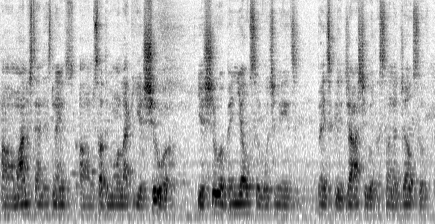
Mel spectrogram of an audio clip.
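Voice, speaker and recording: Heard from a distance in an echoey room with faint background noise, a low-voiced man in his 20s answers interview questions earnestly and at great length. His delivery is flat and brisk.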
